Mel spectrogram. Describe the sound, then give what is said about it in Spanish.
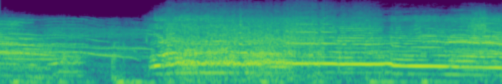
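A loud, sustained shriek like a yowling cat suddenly swells into the wild, anguished screaming of a Mongol warrior, with harsh tones that waver and slide downward, intense for a couple of seconds. “y solo escucha los extraños gritos salvajes y los gritos angustiados del guerrero mongol.”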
